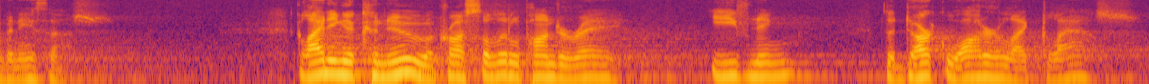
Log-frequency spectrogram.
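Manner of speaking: measured, unhurried poem recital; poetry reading. Acted. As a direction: let each line land, then pause. Poet reads his poems.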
